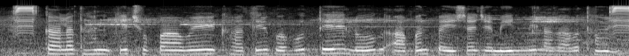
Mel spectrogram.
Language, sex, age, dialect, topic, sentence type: Bhojpuri, female, 25-30, Northern, banking, statement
